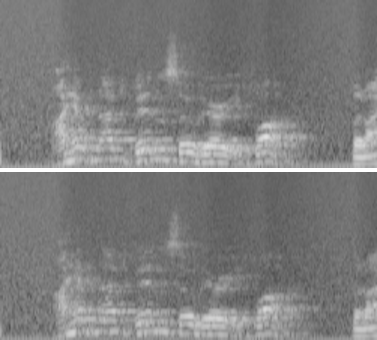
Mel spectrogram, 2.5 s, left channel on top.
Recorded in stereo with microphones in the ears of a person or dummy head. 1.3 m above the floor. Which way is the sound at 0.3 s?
50° left (ahead or behind).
